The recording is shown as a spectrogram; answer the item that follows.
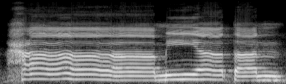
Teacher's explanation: এই হায়ের মধ্যে এক আলিফ টানতে হবে। মিম জের মি, হা মি, ইয়া জবর ইয়া, তা দুই জবর তান, হা মিয়া তান।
